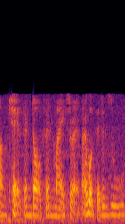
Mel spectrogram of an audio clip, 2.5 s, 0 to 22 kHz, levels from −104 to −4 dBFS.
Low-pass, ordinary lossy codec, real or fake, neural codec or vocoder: 7.2 kHz; AAC, 16 kbps; real; none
